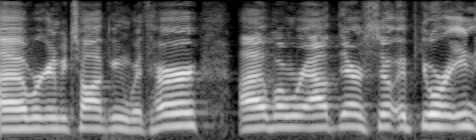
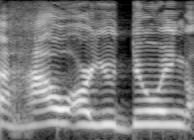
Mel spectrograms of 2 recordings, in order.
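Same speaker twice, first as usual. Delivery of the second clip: normal talking voice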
